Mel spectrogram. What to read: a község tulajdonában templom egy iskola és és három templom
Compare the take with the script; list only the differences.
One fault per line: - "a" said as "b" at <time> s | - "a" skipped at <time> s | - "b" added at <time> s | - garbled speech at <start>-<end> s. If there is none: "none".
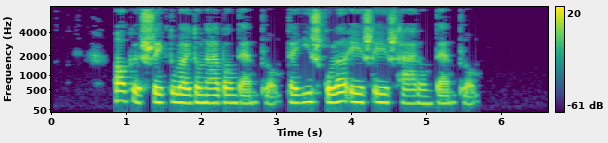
none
